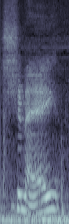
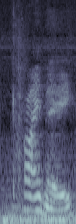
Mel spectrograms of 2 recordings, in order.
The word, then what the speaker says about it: Chimay: the abbey's wells, gives Chimay, or Chimay, however you want to pronounce it, its unique richness.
